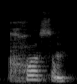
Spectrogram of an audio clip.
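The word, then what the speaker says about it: croissant: क्रॉसम खोसम तो ये जो है ना कल से ख की आवाज आती है।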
